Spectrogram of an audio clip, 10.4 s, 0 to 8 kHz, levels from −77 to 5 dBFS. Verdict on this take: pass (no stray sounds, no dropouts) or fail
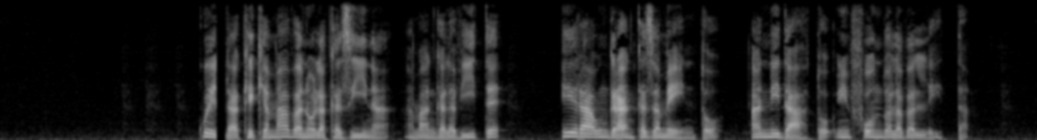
fail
